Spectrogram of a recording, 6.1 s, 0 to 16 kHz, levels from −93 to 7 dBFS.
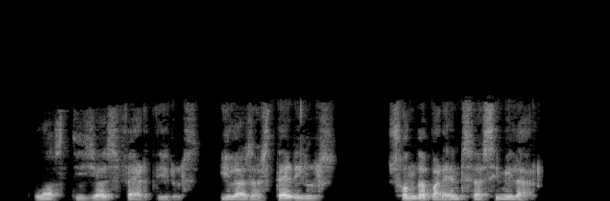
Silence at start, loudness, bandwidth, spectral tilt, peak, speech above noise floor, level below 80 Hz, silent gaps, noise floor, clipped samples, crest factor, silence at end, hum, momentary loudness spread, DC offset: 0.35 s; -22 LUFS; 8.2 kHz; -4.5 dB/octave; -4 dBFS; over 68 dB; -64 dBFS; 2.01-2.20 s, 3.38-3.89 s; under -90 dBFS; under 0.1%; 20 dB; 0.7 s; none; 18 LU; under 0.1%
